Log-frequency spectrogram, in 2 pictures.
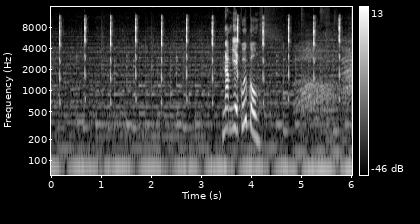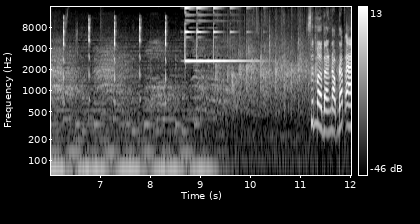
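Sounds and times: timer ticking: 0.0 - 9.4
low electronic music: 0.0 - 9.5
bright sustained chime: 8.7 - 10.4.

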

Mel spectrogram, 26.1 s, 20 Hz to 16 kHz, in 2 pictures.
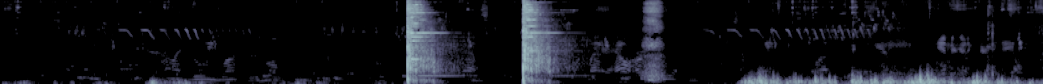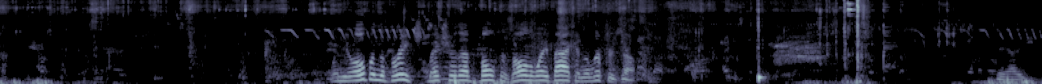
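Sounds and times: gunshots with ringing tail: 5.1 - 5.8, 6.6 - 7.2
faint metallic clang: 5.1 - 5.9.

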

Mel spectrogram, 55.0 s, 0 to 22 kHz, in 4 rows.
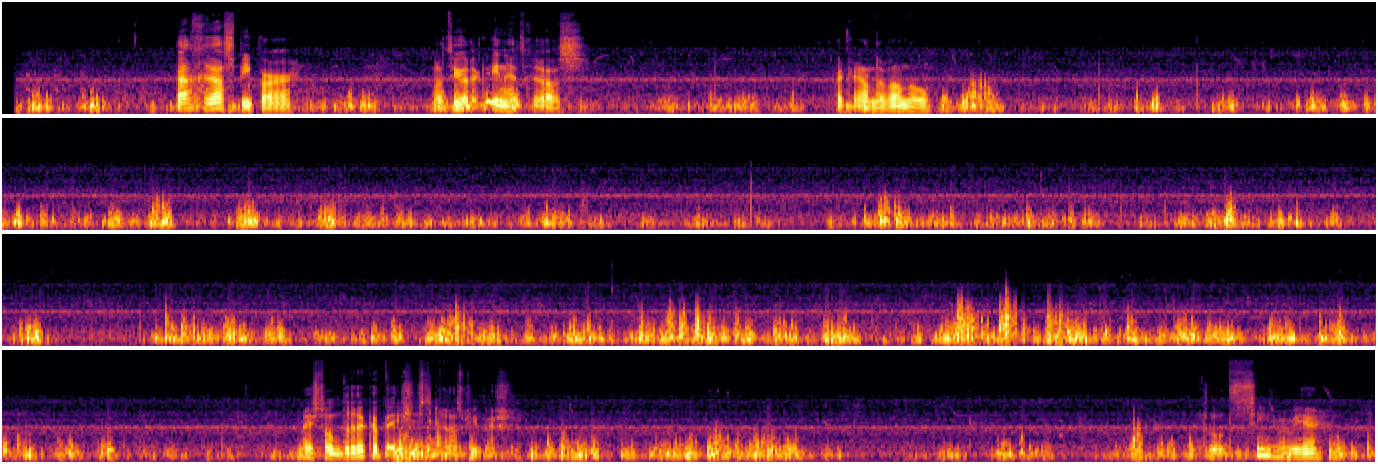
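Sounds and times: faint high whine: 0.1 - 54.9
wind buffeting microphone: 0.1 - 54.9.

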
